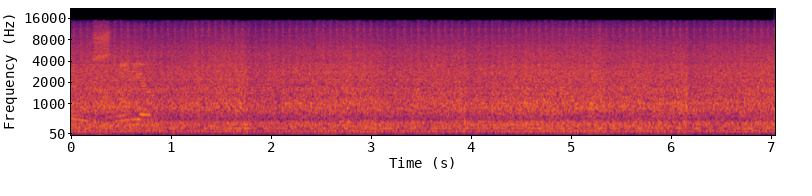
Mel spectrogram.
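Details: Robeson box fan model 2306, three-speed, 2.4 A motor with surface rust on motor bars, running on high: steady even whoosh of air, good airflow, constant low motor hum, no ticking or rubbing; normal running.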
